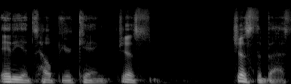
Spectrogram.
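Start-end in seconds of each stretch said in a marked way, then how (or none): none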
